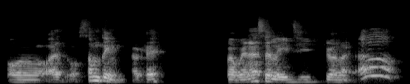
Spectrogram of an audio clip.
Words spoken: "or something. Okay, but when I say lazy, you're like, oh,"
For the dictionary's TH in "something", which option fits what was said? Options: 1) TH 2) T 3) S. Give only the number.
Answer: 2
